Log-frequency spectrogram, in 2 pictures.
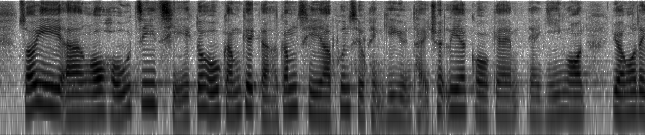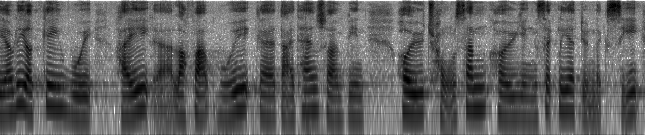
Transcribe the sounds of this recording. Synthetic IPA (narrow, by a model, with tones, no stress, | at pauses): sɔː˨˥jiː˨˧aː˨˩ŋɔː˨˧ɦo˨˥wt͡siː˥t͡sʰiː˨˩jɪ˨k̚t̪o˥who˨˥wkɐ˨˥mkɪ˥k̚aː˨˩kɐ˥mt͡sʰiː˧aː˨˩pʰuː˥nsi˨˧wpʰɪ˨˩ŋjiː˨˧jyː˨˩nt̪ʰɐ˨˩jt͡ʃʰɵ˥t̚liː˥jɐ˥t̚kɔː˧kɛː˧ɛ˧jiː˨˧ŋɔː˧n | jœː˨˩ŋːɔː˨˧ɾe˨jɐ˨˧wnliː˥kɔː˧ke˥jwuː˨j | hɐ˨˥jɛ̰˨lʔa̰ː˨p̚faː˧t̚wuː˨˥jkɛ˧t̪a̰ː˨jt̪ʰɛː˥ŋsœː˨ŋpiː˨n | hɵ˧ɥt͡ʃʰʊ̰˨˩ŋsɐ˥nhɵ˧ɥːɪ˨˧ŋsɪ˥k̚liː˥jɐ˥t̪ːyː˨˩nlʔɪ̰˨k̚sḭː˨˥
